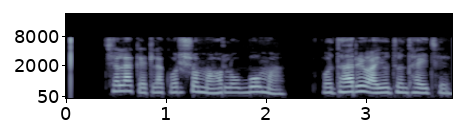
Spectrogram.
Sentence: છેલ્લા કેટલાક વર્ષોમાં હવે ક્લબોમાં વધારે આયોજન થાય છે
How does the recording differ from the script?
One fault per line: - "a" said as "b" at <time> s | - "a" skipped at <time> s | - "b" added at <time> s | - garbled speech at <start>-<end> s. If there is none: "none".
- "હવે" skipped at 1.5 s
